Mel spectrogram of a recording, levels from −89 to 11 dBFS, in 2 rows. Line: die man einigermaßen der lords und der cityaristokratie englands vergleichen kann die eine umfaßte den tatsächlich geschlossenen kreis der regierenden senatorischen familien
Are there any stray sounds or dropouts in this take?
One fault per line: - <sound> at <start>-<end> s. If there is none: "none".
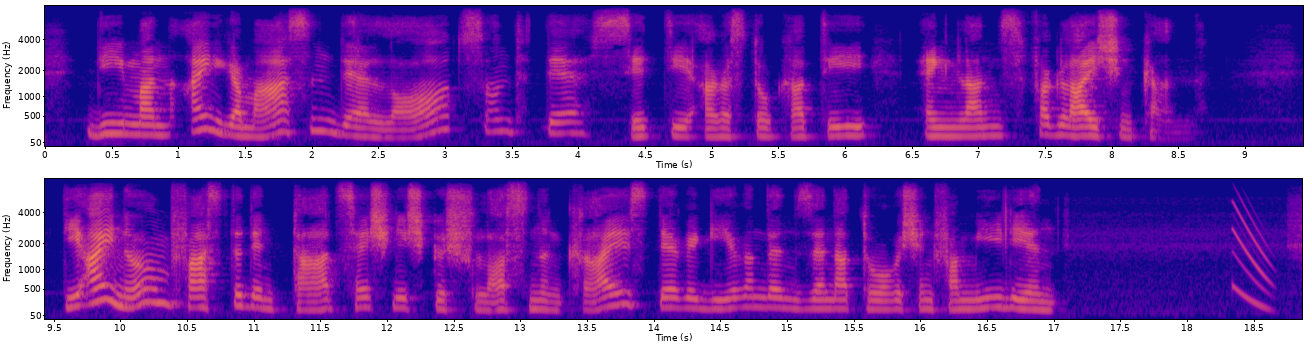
- chirp at 18.3-18.7 s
